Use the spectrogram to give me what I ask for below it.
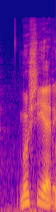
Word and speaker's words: Muschietti: Muschietti. – Name? Muschietti.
